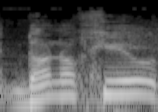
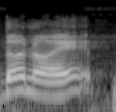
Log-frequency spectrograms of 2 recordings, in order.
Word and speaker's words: Donohoe: Que depende, porque hay algunos que dicen Donohue porque él es irlandés. Entonces, como el apellido es irlandés, al parecer la H con la E sí que es verdad que habría que pronunciarla. Habría que decir algo así como Pascual Donohue, algo así como muy suave, ¿no?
